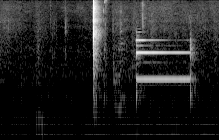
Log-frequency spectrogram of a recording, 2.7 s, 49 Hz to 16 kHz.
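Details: 1986 Apple Macintosh Plus with 4 MB RAM, powered on with no hard disk: a click, then one clean bright chime under a second before quiet; normal startup chime.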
